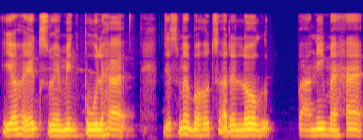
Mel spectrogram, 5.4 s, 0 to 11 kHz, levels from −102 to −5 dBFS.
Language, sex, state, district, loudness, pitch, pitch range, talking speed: Hindi, male, Jharkhand, Palamu, -15 LUFS, 130 Hz, 125-135 Hz, 130 wpm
